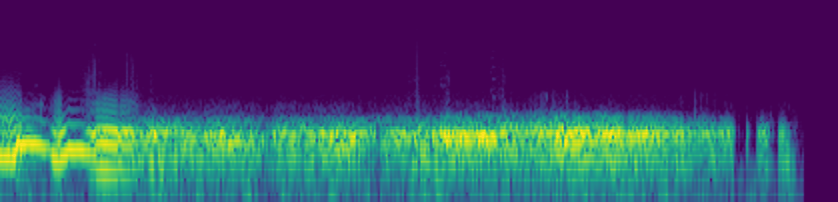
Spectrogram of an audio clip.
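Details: Stomach growling (borborygmi): a long, loud, groaning low growl with a warbling pitch, breaking into short gurgles at the end.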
